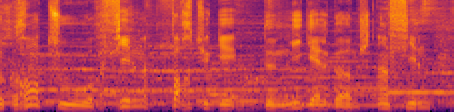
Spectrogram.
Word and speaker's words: Miguel Gomes: avec ce cinéaste portugais on prononce Miguel gomch c'est le cinéast je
